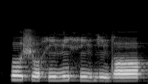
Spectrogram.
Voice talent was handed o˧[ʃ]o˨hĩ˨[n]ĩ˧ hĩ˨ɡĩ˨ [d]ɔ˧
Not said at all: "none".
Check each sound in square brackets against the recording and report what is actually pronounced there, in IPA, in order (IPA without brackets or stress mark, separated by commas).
ʃ, n, d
